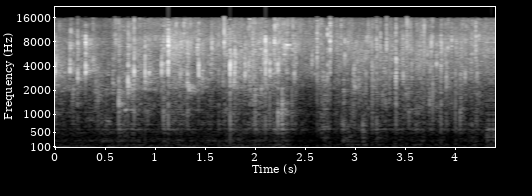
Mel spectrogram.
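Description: Garlic cloves, dried red chillies and tempering seeds sizzling in hot oil in a pan, with steady hiss and many small crackles, as a spatula stirs them.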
